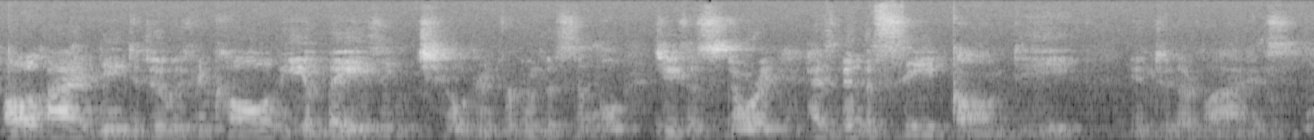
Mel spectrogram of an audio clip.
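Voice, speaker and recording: Guy preaching a sermon, short careful phrases w pauses, mic is far off, faint hiss behind him. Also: mid-range voice. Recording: roomy echo, distant mic, faint hiss.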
